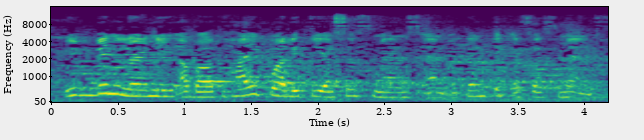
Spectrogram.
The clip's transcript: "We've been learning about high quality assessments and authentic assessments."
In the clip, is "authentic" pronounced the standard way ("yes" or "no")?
no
